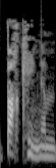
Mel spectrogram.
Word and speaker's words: Buckingham: I wanted to say, "No, we don't pronounce the ham in Buckingham Palace."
